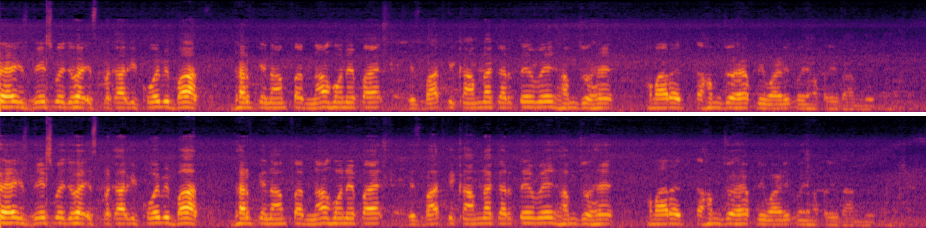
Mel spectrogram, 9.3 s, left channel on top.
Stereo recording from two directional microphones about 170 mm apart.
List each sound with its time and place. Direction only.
0.0 s a man's voice: 15° right (ahead or behind)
